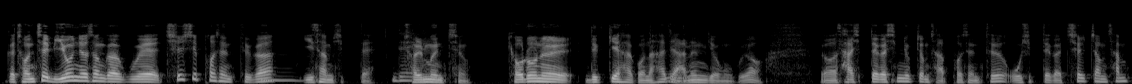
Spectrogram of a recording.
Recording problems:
garbled, watery; slightly; nothing above 6.5 kHz

